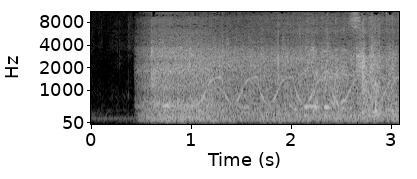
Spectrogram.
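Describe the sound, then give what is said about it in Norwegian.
A wailing emergency-vehicle siren rises and falls repeatedly over a loud, steady rumble of engines, which cuts in abruptly after a moment of near silence, as freshly washed white vehicles with blue lights drive out from the simple airport in Diffa, Niger, under a high, burning sun. “Nyvaskede, hvite biler med blålys kjører ut fra den enkle flyplassen i Diffa i Niger.”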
